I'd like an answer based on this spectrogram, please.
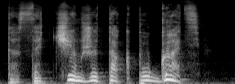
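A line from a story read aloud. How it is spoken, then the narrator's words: Frightened bark. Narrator (Russian): Рявкнула, от страха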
